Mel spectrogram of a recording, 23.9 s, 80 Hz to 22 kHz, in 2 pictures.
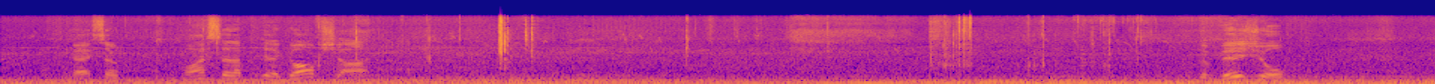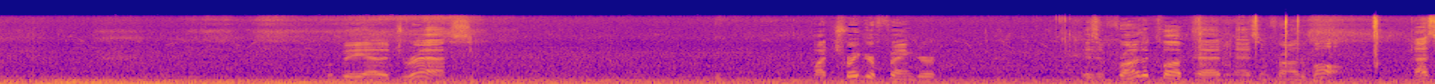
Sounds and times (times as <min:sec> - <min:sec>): Speech: 0:00.6 - 0:03.1, 0:21.0 - 0:23.2.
